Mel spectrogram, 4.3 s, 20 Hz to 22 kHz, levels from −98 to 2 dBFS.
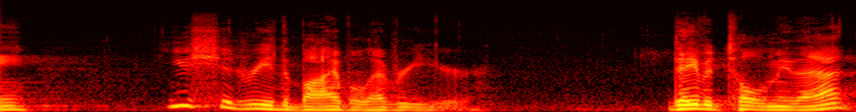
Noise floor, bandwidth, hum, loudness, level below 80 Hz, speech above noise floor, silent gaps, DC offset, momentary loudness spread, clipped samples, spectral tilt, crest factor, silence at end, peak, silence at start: -68 dBFS; 11.5 kHz; none; -31 LUFS; -76 dBFS; 38 dB; none; under 0.1%; 15 LU; under 0.1%; -8 dB/octave; 20 dB; 0 s; -12 dBFS; 0 s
